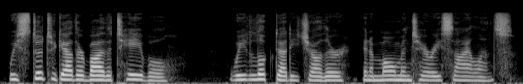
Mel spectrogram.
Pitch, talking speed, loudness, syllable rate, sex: 200 Hz, 170 wpm, -19 LUFS, 5.7 syllables/s, female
